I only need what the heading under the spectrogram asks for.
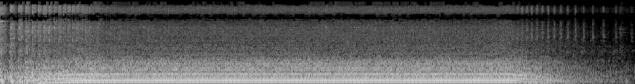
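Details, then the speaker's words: Craftsman lawnmower model 247.371240 that would start then die, after carburetor cleaned twice and spark plug replaced: steady, even drone with no bogging or hesitation until it winds down; normal running. "damn running like a champ clean no bogging down no hesitation it's good to go"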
